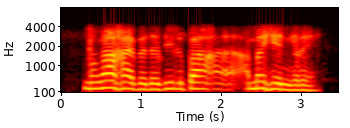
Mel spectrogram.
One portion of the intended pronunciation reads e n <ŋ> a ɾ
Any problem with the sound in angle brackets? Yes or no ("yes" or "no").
yes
